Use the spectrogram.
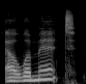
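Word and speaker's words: LMNT: levels of cognitive performance this element it's LM NT that's how it's that's how it's spelled this zero sugar electrolyte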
